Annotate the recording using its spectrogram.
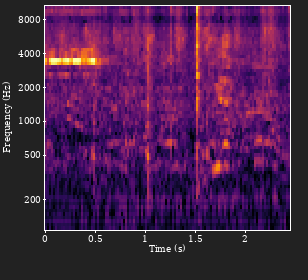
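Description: A heavy cleaver chopping into fish on a wooden chopping block, with one sharp chop about one and a half seconds in and a lighter knock just before it, over background voices and market chatter.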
